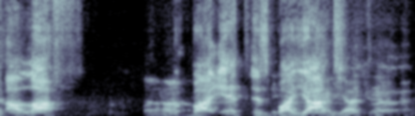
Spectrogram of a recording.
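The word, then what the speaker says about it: אלף: So it says Aleph. Yeah. It's Alaf.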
